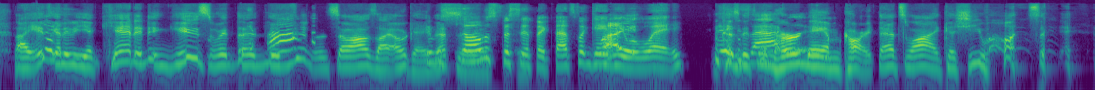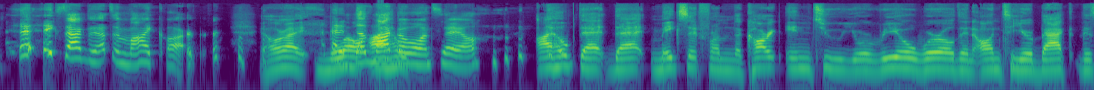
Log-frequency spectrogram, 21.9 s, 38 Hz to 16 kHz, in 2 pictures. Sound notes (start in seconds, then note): 9.5 laughing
